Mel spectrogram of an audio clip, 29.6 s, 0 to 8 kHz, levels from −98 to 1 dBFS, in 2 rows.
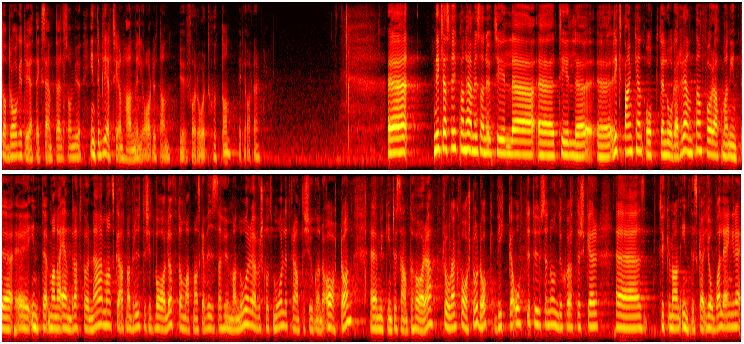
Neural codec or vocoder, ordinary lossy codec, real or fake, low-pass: none; none; real; none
